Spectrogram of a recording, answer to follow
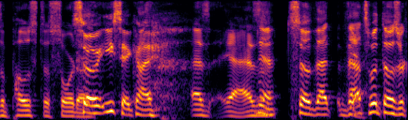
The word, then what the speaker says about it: isekai: You know it's actually got like 4 different pronunciations? Yes, but like the actual, it's isekai.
